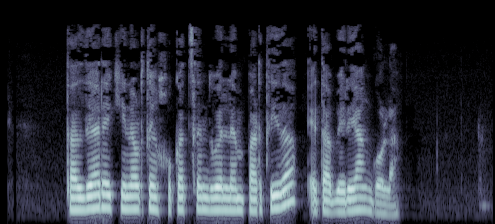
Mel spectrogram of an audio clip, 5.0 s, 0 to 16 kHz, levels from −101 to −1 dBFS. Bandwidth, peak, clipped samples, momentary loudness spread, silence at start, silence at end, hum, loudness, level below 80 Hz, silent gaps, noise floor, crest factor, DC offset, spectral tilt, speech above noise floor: 11 kHz; -4 dBFS; under 0.1%; 9 LU; 0.65 s; 0.95 s; none; -22 LUFS; -68 dBFS; none; -70 dBFS; 18 dB; under 0.1%; -7.5 dB/octave; 49 dB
